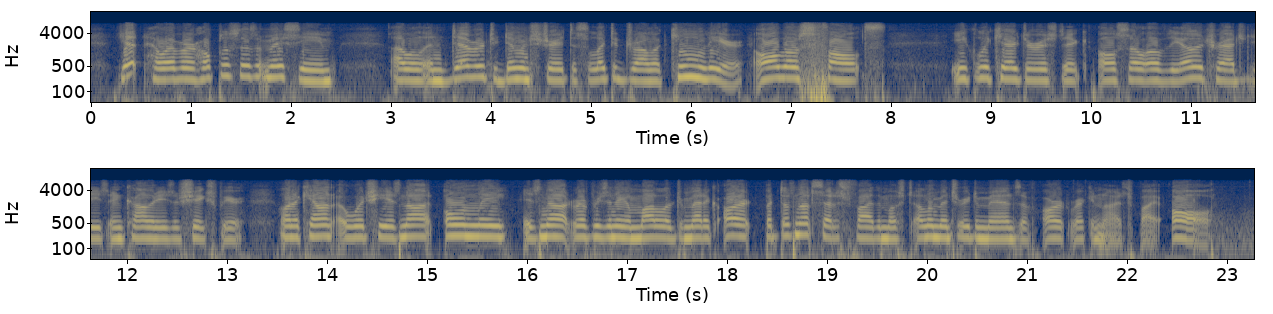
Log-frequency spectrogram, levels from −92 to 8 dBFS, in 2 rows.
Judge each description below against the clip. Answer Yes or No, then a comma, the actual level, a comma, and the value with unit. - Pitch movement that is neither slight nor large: No, narrow, 2.1 semitones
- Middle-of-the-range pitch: No, high, 210 Hz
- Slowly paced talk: No, average, 155 wpm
